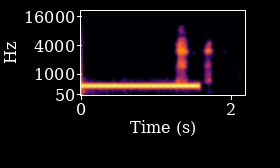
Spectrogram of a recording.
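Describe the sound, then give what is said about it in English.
Steady telephone dial tone, heard while a call is being dialed, holds loud and unbroken for about a second and a half, then cuts off abruptly, followed by a few faint, brief sounds. “I'll dial it so we're not saying it out loud on camera.”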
